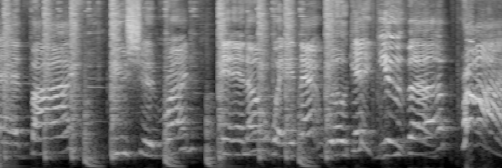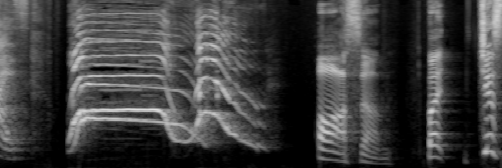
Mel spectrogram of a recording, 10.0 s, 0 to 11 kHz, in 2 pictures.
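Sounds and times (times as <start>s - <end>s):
high-pitched cheering yell: 5.7s - 7.7s.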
